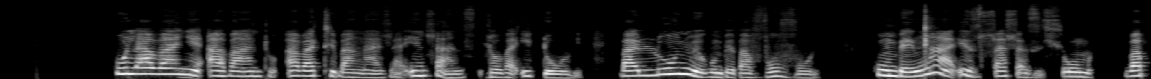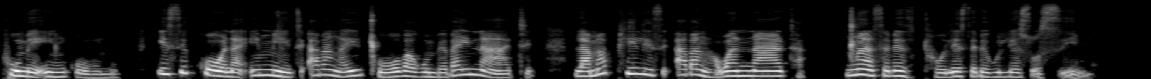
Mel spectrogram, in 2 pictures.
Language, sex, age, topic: North Ndebele, female, 36-49, health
